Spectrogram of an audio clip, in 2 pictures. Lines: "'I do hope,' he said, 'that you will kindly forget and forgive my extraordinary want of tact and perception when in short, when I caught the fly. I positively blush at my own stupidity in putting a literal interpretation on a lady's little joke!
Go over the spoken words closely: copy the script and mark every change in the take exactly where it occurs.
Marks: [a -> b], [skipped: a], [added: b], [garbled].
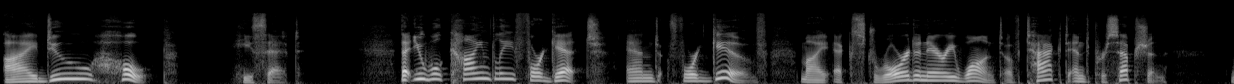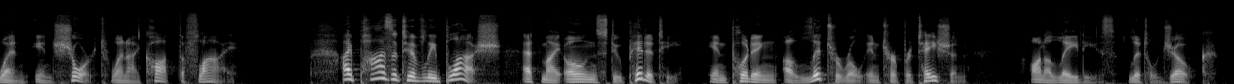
"'I do hope,' he said, 'that you will kindly forget and forgive my extraordinary want of tact and perception when in short, when I caught the fly. I positively blush at my own stupidity in putting a literal interpretation on a lady's little joke!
